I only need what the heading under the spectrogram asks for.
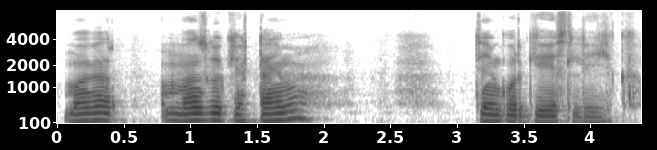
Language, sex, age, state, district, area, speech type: Kashmiri, male, 30-45, Jammu and Kashmir, Budgam, rural, spontaneous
